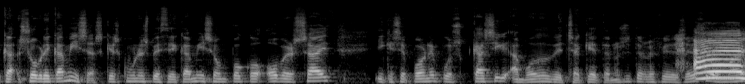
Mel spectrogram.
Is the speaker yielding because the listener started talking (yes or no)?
yes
